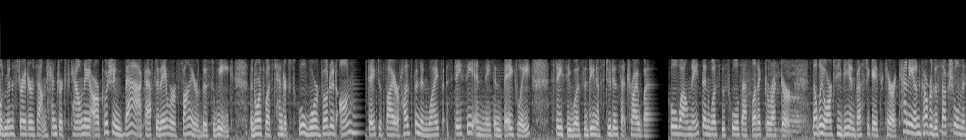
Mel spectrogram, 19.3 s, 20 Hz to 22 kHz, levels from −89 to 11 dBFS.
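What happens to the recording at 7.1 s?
From about 7.06 to 7.31 s the sound breaks into a fading buzzy hiss for roughly a quarter second, then resumes with that stretch simply gone. That points to a likely long network dropout, with the receiver stretching out the last sound to cover the gap.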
